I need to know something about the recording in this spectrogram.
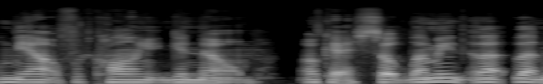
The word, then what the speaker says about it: GNOME: that's why it's called gnome just like gnu is pronounced gnu okay so that's why we pronounce it now if you do pronounce it with a silent g that's fine uh there's nothing wrong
